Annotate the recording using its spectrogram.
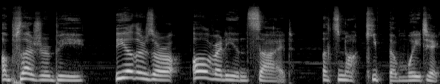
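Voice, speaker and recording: Faint music plays in the background as a woman uses a gruff, put-on character voice at a medium pitch. She moves at a moderate pace with lively intonation. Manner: polite but authoritative.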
